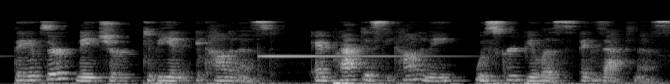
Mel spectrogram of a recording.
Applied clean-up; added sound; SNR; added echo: none; Keyboard (musical); 12 dB; reverberation time 0.3 s.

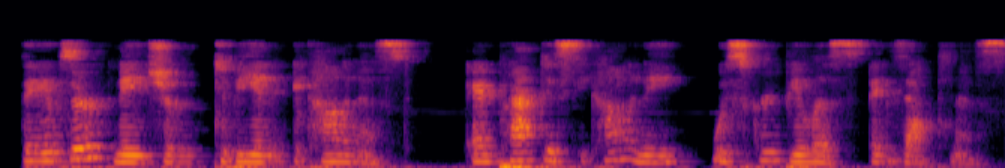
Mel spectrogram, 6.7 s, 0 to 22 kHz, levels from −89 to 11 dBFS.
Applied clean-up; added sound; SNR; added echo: neural mask model DeepFilterNet 3.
